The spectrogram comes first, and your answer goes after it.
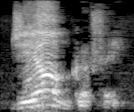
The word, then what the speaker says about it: geography: Now here, for words ending in CY, TY, PHY and GY, the stressed syllable is the third from the end.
